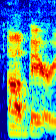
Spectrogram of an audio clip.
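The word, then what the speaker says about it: Baer: And also, if people message you privately, Hug Your Haters, how do you say his last name? Jay Bauer? Bayer? – Bayer, yeah, Jay Bayer.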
